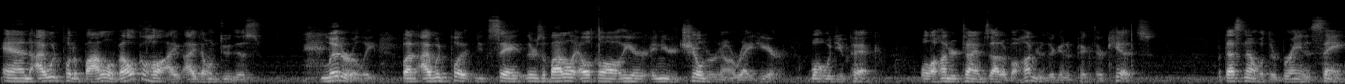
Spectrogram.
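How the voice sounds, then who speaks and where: A very fast male voice, fairly high-pitched, with ordinary pitch variation, big swings in loudness and audible room echo. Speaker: addiction counselor. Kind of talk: lecture.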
